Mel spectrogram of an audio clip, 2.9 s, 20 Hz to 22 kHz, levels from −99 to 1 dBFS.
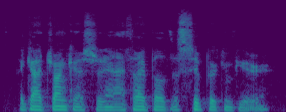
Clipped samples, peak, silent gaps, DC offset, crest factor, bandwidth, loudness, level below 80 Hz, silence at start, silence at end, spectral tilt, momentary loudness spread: under 0.1%; -26 dBFS; none; under 0.1%; 22 dB; 14.5 kHz; -47 LUFS; -78 dBFS; 0.2 s; 0.2 s; -5 dB/octave; 9 LU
